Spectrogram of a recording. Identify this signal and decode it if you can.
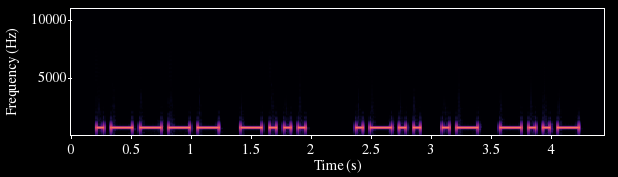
Morse code, heard as a keyed tone, about 20 wpm, 700 Hz. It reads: 1B LAX
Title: Field Day Exchanges - 20wpm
